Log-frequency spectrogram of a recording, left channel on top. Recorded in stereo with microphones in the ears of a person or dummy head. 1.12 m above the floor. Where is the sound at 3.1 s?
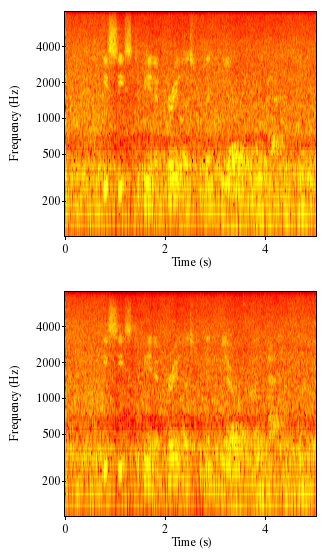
35° right (ahead or behind), 8.5 m.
